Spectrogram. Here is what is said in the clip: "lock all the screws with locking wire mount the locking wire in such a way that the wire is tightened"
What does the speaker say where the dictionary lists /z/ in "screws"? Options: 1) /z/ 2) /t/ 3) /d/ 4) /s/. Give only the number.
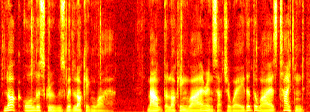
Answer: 1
